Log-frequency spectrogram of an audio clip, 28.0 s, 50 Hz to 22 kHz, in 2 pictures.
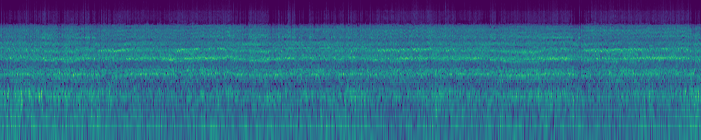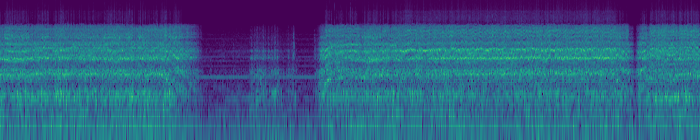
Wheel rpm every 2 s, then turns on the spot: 220, 220, 220, 230, 230, 220, 220, 230, 190, 10, 130, 210, 210, 160.
18-20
